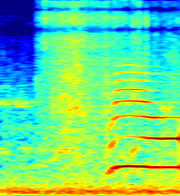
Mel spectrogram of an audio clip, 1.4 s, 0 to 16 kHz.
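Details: Calico domestic cat giving a single meow starting near 0.85 seconds, a steady harmonic tone held to the end; the opening is quieter background noise.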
